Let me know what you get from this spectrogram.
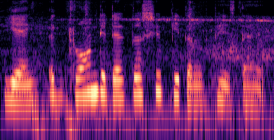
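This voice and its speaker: A woman's voice: lowish voice, moderate pace. A woman reading a dramatized scripted story as its narrator. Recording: music clearly behind the voice.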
